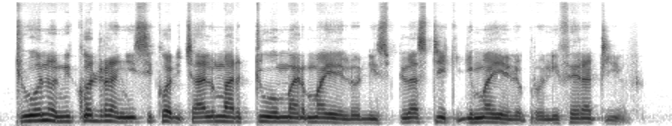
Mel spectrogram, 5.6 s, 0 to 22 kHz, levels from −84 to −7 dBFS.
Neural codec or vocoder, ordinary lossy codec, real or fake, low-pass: codec, 44.1 kHz, 2.6 kbps, SNAC; none; fake; none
